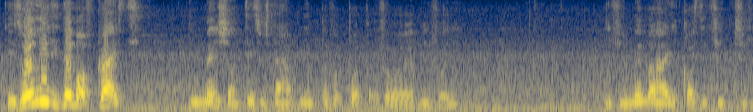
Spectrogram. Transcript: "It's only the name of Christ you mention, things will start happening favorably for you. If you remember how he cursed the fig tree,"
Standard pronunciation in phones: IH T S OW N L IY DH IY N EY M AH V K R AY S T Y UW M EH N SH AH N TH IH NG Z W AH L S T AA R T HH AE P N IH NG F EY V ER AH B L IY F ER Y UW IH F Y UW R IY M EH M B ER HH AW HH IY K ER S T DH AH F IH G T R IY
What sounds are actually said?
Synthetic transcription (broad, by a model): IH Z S OW N L IY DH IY N EY M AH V K R AY S T Y UW M EH N SH AH N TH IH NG S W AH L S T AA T HH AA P N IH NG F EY ER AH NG F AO Y UW IH F Y UW R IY M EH M B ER HH AW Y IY K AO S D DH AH F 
